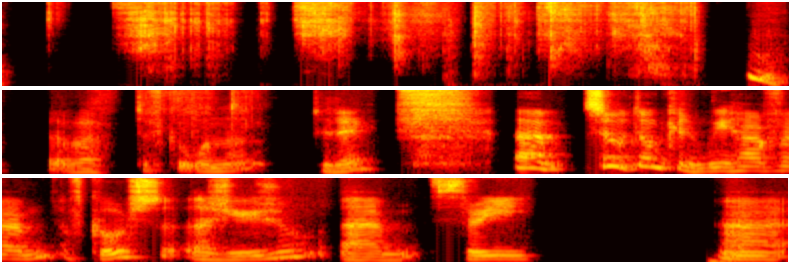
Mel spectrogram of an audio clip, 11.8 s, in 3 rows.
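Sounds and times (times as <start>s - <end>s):
paper envelope torn open: 0.2s - 3.6s
speech: 3.8s - 10.6s, 11.4s - 11.7s.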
